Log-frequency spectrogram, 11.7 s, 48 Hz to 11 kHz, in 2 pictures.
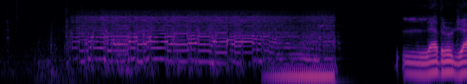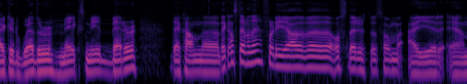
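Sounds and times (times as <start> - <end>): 
song with distorted effects-heavy chords and low bass drone on radio: 0.8 - 4.2
speech: 5.1 - 11.6.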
